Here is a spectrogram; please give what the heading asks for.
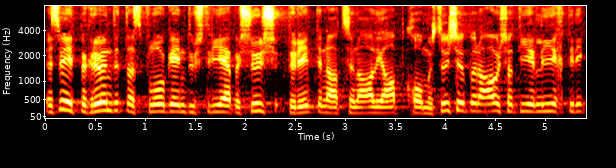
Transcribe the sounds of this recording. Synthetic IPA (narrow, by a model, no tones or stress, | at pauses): əsvɪt̚b̥ɛɡɾʏndət̚dɑsfloːɡəɪnduʃtɾiːɛbəʃʏʃd̥ʊɾɪntənɑt͡sjɔnɑːliɑpkʰɔməsʏʃʏbəɾɑwʃodiɛɾliəχtəɾi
